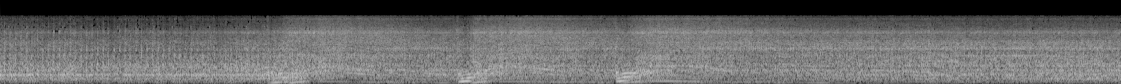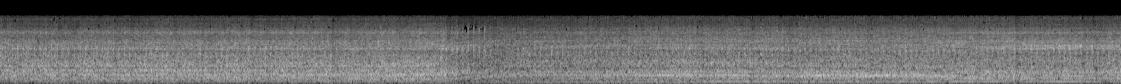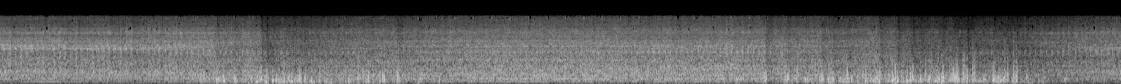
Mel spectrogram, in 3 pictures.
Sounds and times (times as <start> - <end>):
Engine knocking: 0.0 - 33.6.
